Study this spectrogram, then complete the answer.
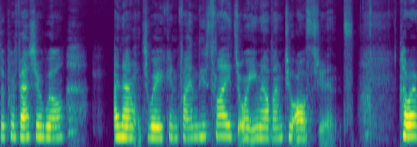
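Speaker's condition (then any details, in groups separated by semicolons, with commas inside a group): Cerebral palsy, athetoid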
